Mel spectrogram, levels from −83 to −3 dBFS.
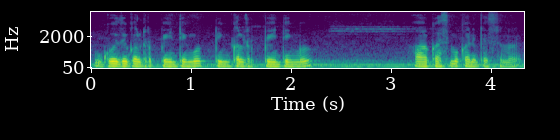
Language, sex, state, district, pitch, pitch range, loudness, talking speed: Telugu, male, Andhra Pradesh, Srikakulam, 115 Hz, 100-120 Hz, -16 LUFS, 110 wpm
